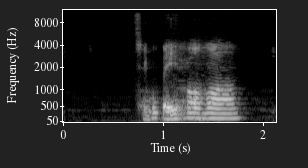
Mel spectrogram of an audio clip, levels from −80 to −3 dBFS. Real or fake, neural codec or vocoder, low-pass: fake; codec, 24 kHz, 0.9 kbps, WavTokenizer, medium music audio release; 10.8 kHz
